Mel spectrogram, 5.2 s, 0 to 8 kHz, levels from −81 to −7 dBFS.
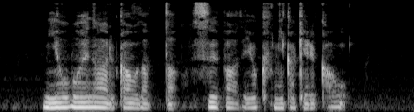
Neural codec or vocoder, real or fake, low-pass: vocoder, 44.1 kHz, 80 mel bands, Vocos; fake; 7.2 kHz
